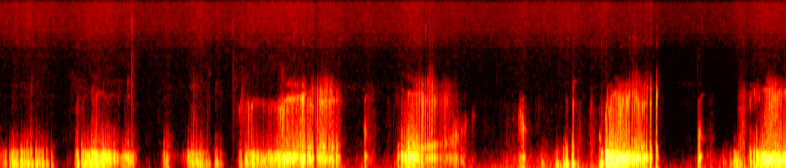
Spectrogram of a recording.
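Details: Hunger bowel sounds, stomach said to contain only water: repeated low gurgling growls and rumbles from an empty stomach with brief pauses between; normal hunger rumbling.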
